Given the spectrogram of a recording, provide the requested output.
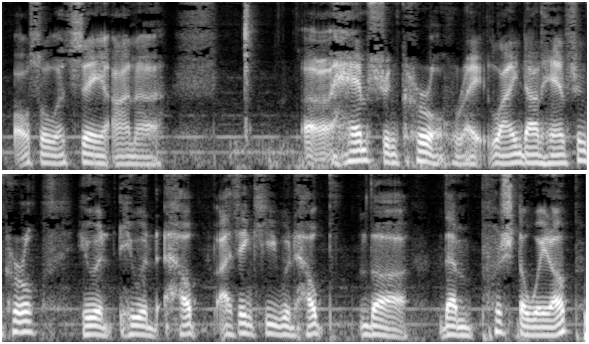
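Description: A young man with a lowish, dark-toned voice vlogs casually to the camera about his workout. He's laid-back and rambling, full of fillers, often restarting and correcting himself as a fitness vlogger.

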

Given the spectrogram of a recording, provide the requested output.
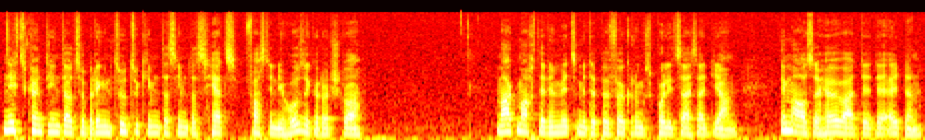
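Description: A man narrating an audiobook in a steady, even manner. His voice sits at a middle pitch for a man. He reads the story at an unhurried pace. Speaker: audiobook reader. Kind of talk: scripted narration.

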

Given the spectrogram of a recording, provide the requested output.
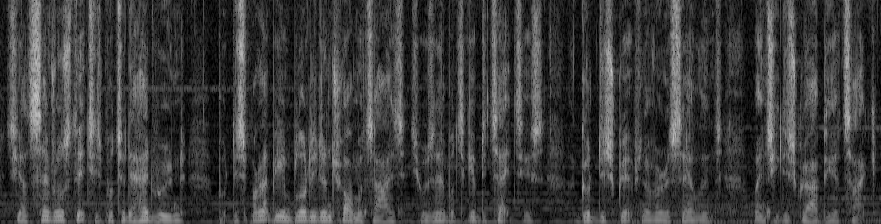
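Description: A man narrates a true crime story in a sober, measured voice at a middling pitch. His delivery is steady and scripted. Faint music plays softly behind him.

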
